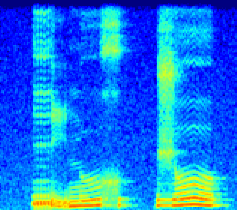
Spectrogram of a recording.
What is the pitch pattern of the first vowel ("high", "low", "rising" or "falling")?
falling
